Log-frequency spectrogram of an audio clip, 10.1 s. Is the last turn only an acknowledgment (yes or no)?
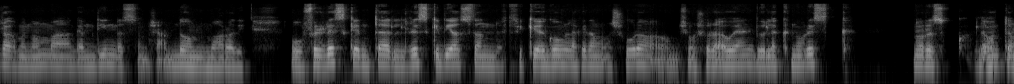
yes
